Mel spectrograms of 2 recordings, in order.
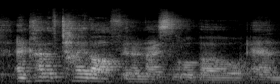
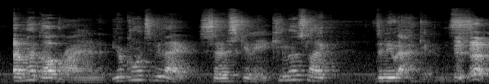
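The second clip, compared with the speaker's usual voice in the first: really bad put-on Australian accent, high and loud; 5 semitones higher, 5 dB louder than usual. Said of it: "that was a really bad accent".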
